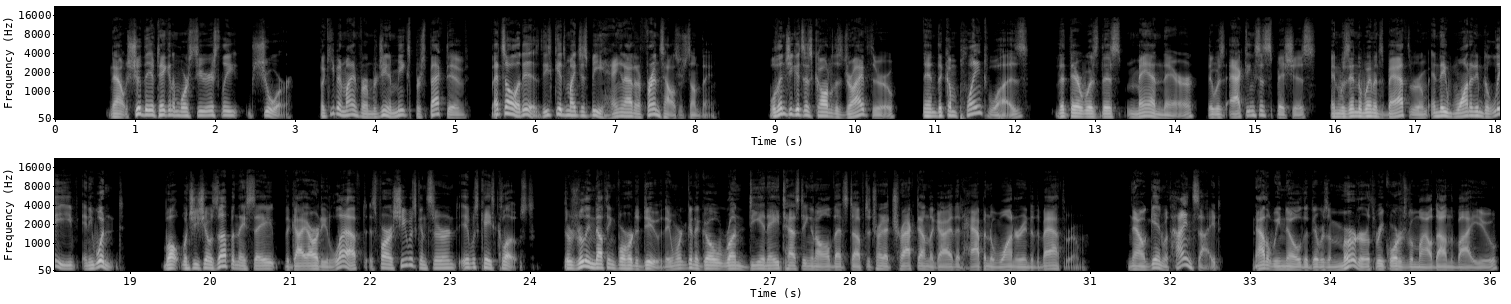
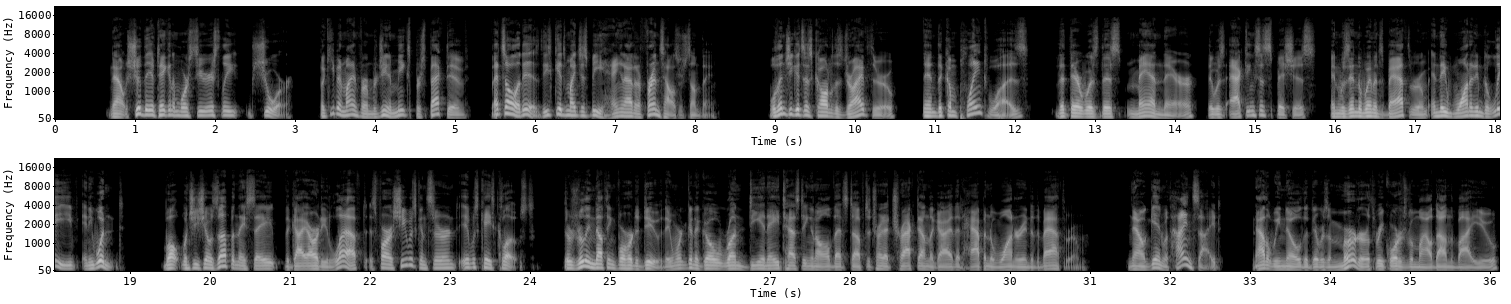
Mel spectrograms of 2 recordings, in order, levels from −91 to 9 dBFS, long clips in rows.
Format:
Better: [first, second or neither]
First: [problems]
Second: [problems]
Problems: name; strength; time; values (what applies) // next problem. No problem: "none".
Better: neither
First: none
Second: none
